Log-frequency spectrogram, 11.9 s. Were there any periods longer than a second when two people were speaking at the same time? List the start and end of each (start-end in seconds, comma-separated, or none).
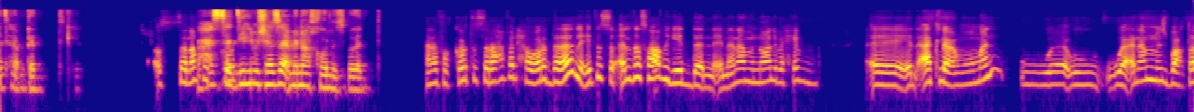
none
